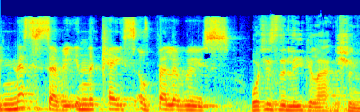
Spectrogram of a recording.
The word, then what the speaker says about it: Belarus: So she doesn't know how to pronounce Belarus. She said Barus.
